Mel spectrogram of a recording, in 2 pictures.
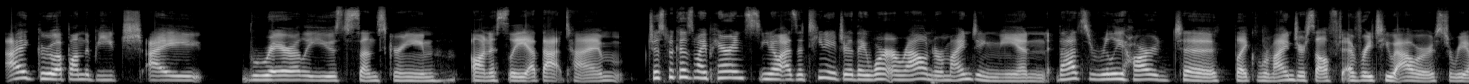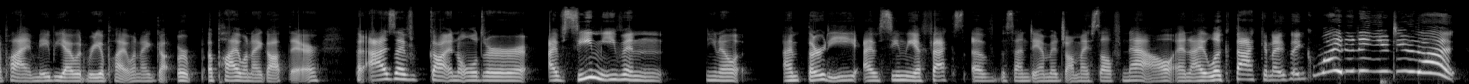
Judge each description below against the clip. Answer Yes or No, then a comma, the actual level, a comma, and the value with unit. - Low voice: No, high, 190 Hz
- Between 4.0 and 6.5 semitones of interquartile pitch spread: Yes, average, 4.8 semitones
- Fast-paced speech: No, average, 185 wpm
